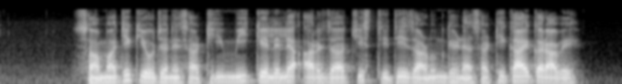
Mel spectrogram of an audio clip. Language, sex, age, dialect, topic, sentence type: Marathi, male, 18-24, Standard Marathi, banking, question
